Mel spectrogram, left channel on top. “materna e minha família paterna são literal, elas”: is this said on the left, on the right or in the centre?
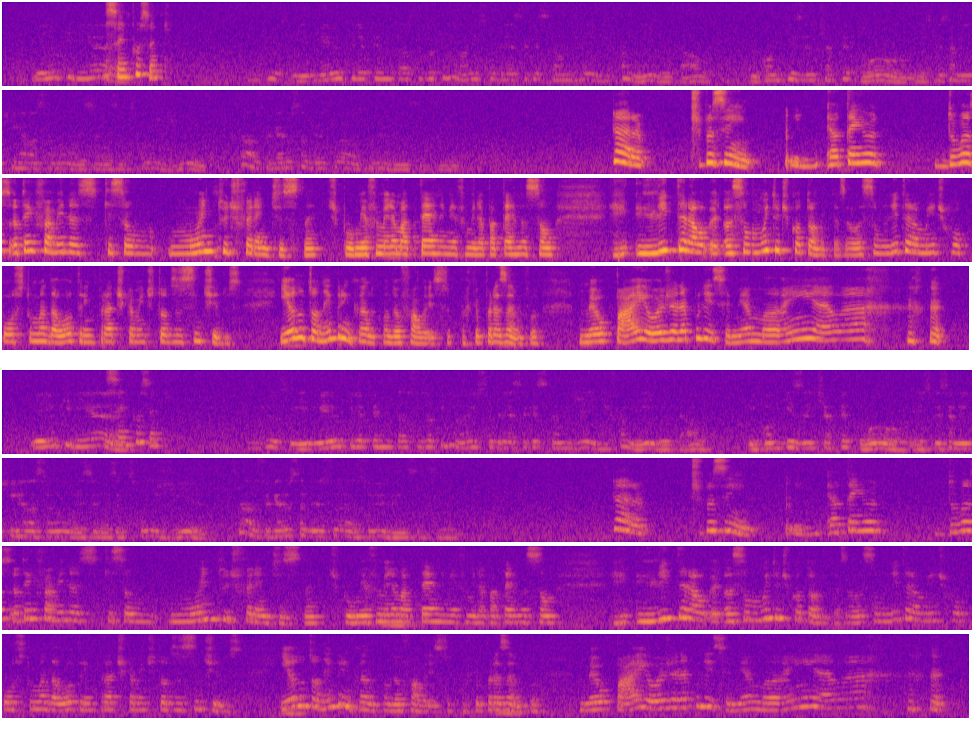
Left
